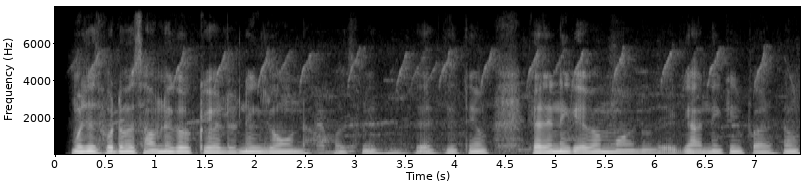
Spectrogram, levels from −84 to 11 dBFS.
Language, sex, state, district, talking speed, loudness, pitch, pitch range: Hindi, male, Madhya Pradesh, Katni, 105 wpm, -18 LUFS, 110 Hz, 105-110 Hz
